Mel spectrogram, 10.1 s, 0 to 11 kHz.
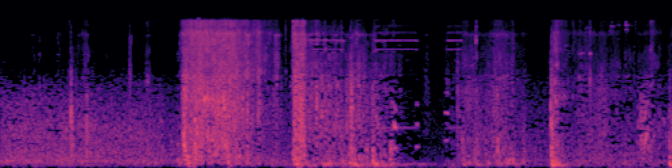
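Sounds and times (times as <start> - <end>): glass shattering: 2.7 - 5.9.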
